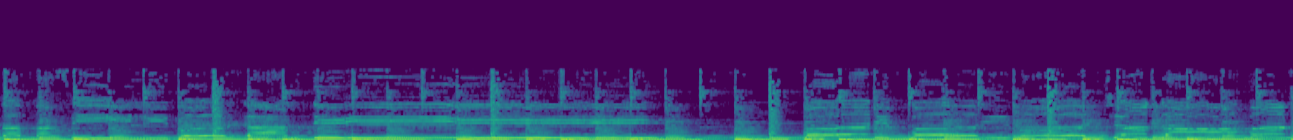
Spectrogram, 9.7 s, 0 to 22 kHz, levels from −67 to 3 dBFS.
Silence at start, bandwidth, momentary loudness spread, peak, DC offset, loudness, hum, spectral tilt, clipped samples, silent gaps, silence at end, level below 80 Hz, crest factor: 0 s; 11.5 kHz; 4 LU; -2 dBFS; under 0.1%; -16 LUFS; none; -6 dB/octave; under 0.1%; none; 0 s; -18 dBFS; 12 dB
